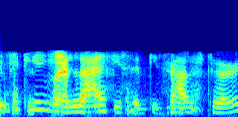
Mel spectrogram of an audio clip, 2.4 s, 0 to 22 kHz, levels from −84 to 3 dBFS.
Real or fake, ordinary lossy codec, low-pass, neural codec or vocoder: fake; MP3, 32 kbps; 3.6 kHz; codec, 24 kHz, 1.5 kbps, HILCodec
